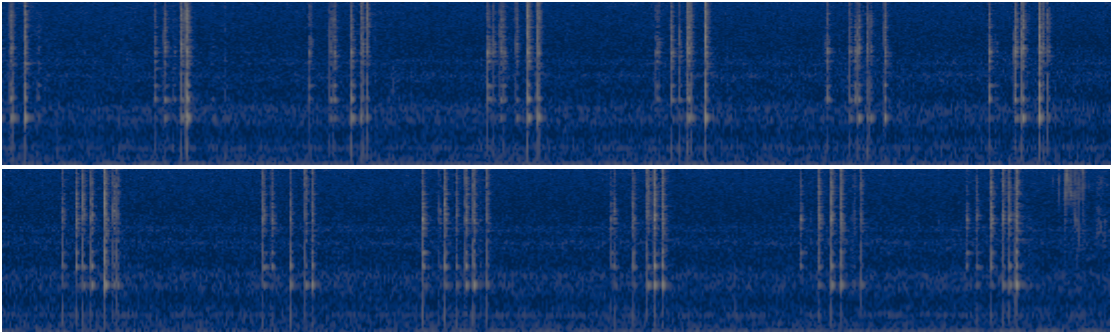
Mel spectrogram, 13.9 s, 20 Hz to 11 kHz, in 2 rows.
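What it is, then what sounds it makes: Aluminum aerosol can tapped with fingernails. A small, hollow teal aluminum aerosol lotion can is held in the hand near the microphone and tapped with fingernails. Quick pairs of light, bright metallic taps repeat in a steady rhythm, each giving a brief tinny ring around 1 kHz that dies almost at once over a faint background hiss.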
